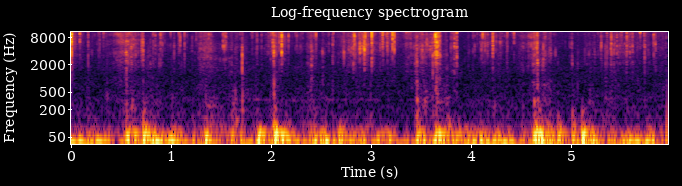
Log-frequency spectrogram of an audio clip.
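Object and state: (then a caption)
Foam bead clay (floam) being squeezed. A hand-sized solid lump of blue foam bead clay (floam) is squeezed and kneaded with thumbs and fingers, producing a continuous stream of crunchy, crinkling crackles. Bright snaps and pops sit over a low, muffled thumping from the pressing.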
